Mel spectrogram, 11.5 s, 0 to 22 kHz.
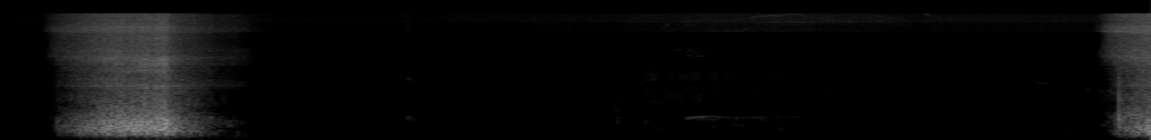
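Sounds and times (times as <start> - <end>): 
slow steady inhale through both nostrils: 0.5 - 2.7, 11.0 - 11.5.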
